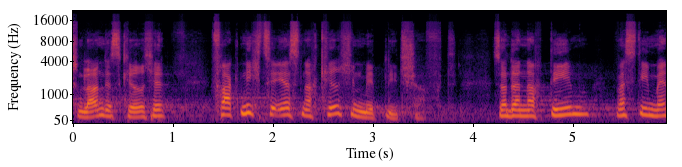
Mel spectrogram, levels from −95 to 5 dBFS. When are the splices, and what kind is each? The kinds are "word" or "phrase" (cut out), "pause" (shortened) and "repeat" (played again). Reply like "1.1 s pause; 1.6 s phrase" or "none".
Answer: none

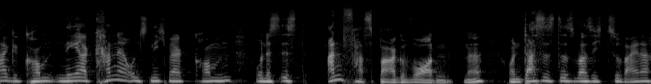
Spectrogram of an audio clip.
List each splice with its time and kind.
3.2 s word

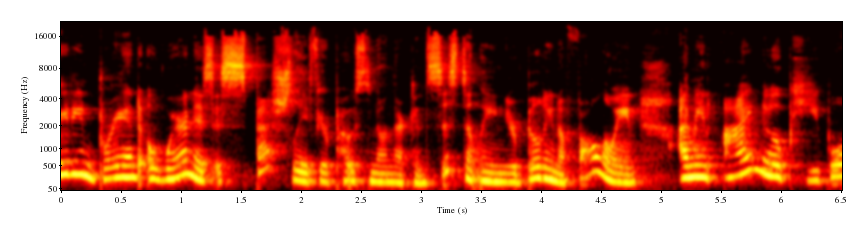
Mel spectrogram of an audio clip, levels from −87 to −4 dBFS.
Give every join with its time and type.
none

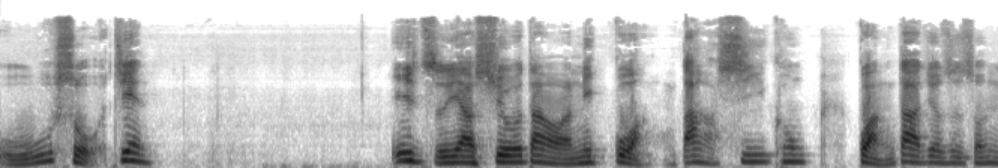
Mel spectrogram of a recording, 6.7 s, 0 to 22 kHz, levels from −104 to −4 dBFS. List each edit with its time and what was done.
none

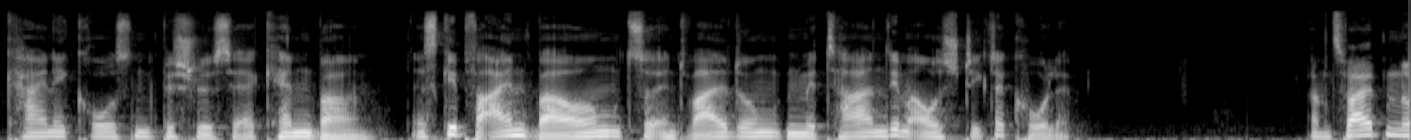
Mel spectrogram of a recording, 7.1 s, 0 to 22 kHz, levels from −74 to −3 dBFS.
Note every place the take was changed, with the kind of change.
2.0 s pause; 2.3 s word; 3.9 s phrase; 4.4 s word; 4.9 s word

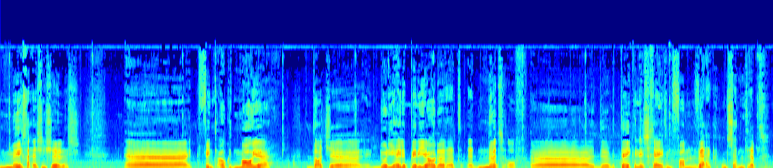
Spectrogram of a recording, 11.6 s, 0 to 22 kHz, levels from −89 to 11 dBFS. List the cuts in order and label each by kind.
4.5 s pause; 7.9 s pause

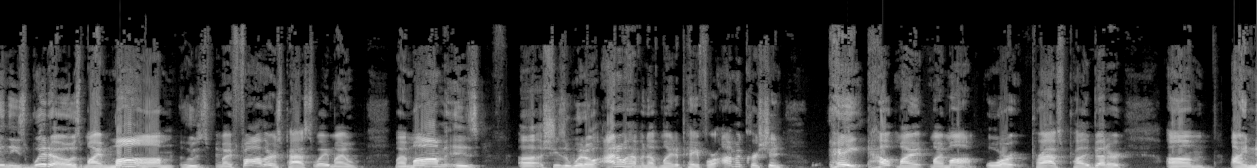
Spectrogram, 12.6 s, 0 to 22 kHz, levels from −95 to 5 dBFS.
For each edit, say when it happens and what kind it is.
2.2 s word; 8.7 s word

